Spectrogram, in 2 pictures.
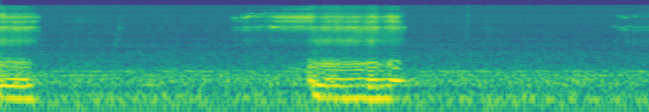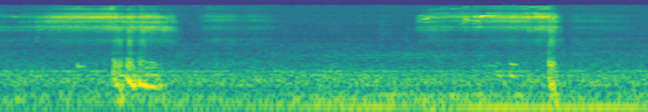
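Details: Cavalier King Charles Spaniel named An, sound asleep on a weekday, snoring in slow hissing breaths roughly every four seconds, each with a breathy high wheeze over a low rumble, with quiet gaps between.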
